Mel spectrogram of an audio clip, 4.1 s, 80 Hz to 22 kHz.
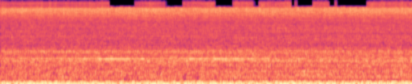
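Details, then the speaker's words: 1975 Cadillac Fleetwood V8 idling after resealing the valve cover gaskets, oil pressure building and temperature rising normally; deep, steady, even burble with no ticking or knocking; normal idle, with slight smoke from old leaked oil burning off. "Yep. Sounds pretty good. Pressure building up. Temp's rising, it's normal. Everything looks good."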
